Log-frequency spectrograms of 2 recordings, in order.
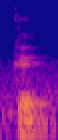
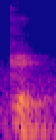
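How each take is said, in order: First: The first consonant is soft and relaxed. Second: The first consonant is tense and intense. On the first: "Kyok pronounces good" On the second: "it makes a more stressed and intense sound"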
